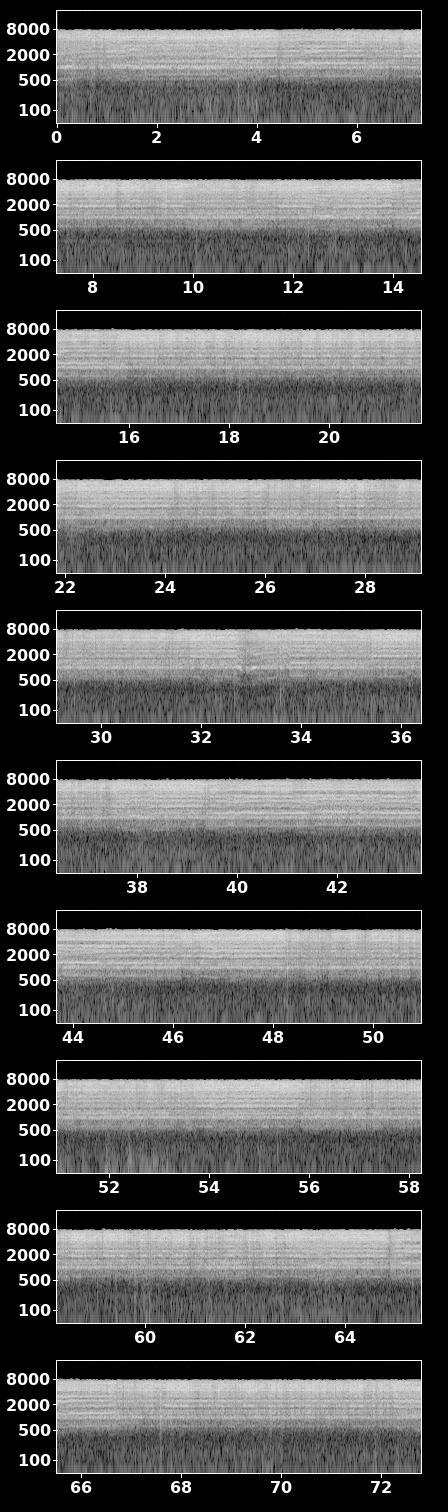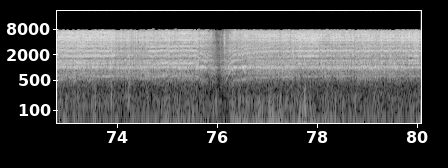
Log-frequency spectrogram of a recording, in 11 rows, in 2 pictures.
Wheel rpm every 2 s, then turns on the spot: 140, 160, 160, 170, 170, 170, 160, 170, 160, 170, 170, 160, 170, 170, 170, 170, 160, 170, 170, 160, 160, 160, 160, 170, 170, 160, 170, 170, 170, 170, 170, 160, 160, 160, 170, 170, 170, 150, 130, 170.
none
